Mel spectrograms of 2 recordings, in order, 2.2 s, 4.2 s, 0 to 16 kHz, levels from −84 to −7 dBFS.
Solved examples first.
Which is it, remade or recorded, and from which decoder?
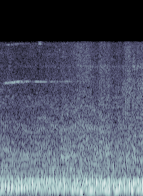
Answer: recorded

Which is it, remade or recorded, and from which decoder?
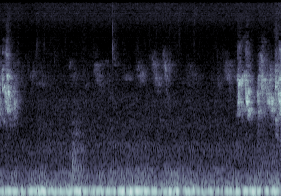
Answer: remade, vocoder, Vocos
